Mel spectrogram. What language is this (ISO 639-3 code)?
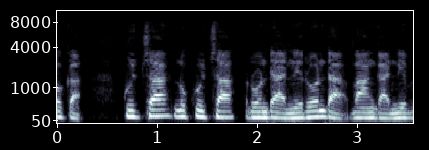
sna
